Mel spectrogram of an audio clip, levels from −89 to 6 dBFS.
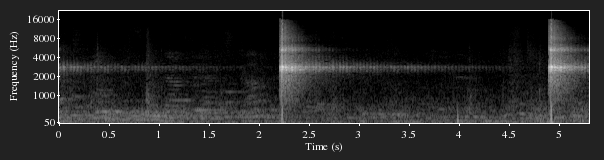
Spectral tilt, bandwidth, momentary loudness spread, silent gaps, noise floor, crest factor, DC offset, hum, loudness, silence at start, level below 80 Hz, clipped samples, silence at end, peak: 1 dB/octave; 16 kHz; 23 LU; none; -54 dBFS; 26 dB; under 0.1%; none; -15 LUFS; 2.2 s; -56 dBFS; under 0.1%; 0.05 s; 0 dBFS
